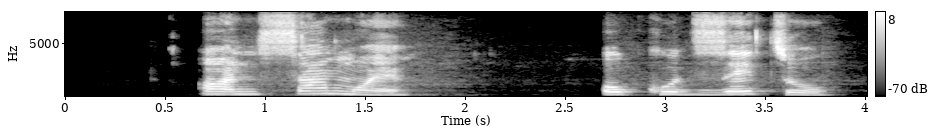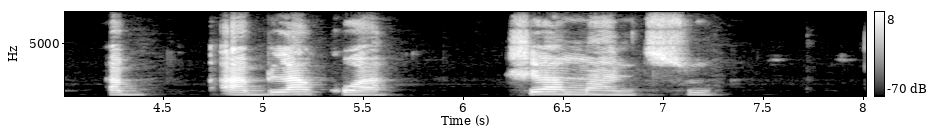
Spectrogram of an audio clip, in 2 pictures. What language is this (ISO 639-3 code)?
pcm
